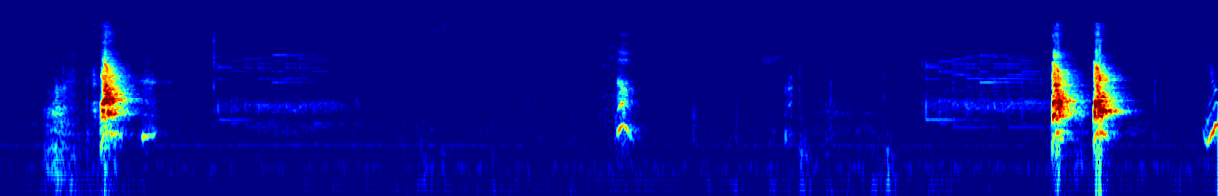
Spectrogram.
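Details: A female Boston Terrier barks sharply and irregularly at a Sailor Moon crescent moon wand toy pointed at her, between bursts of its tinkling electronic melody, clearly disliking it.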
